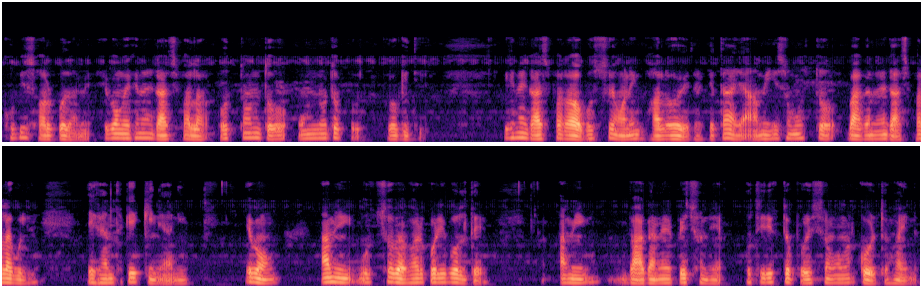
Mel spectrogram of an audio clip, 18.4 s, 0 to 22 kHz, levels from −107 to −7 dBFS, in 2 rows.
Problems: constant background noise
